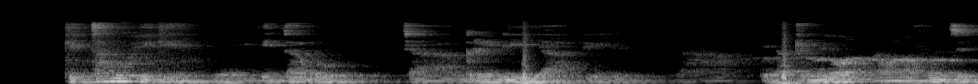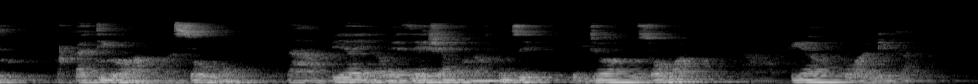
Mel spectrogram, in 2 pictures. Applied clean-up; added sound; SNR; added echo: none; Whoosh, swoosh, swish; 0 dB; reverberation time 1.0 s.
